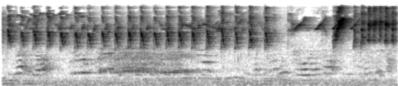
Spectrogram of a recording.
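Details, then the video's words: Lovebird singing at a song competition, its shot-style song fill making judges turn: rapid high chirps repeated about four times a second, then rising sweeping whistles near the end. "love bird (AMEL) isian kapas tembaknya"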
